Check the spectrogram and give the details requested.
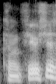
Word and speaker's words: Confucius: And that's offered by Confucius, Confucio. I'm certainly mispronouncing that, but Confucius is how we say it here.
